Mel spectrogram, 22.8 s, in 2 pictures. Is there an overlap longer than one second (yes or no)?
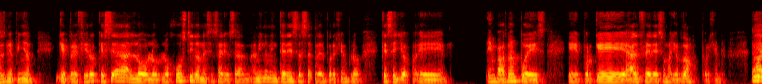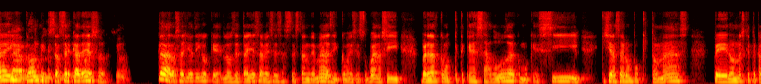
yes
